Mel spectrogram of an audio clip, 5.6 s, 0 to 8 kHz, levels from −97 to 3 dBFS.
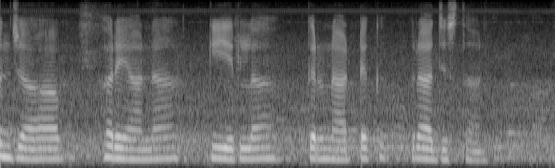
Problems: background sounds at intervals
